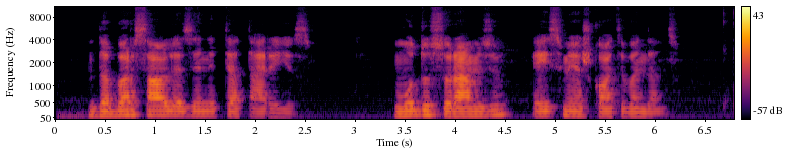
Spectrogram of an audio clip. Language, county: Lithuanian, Klaipėda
